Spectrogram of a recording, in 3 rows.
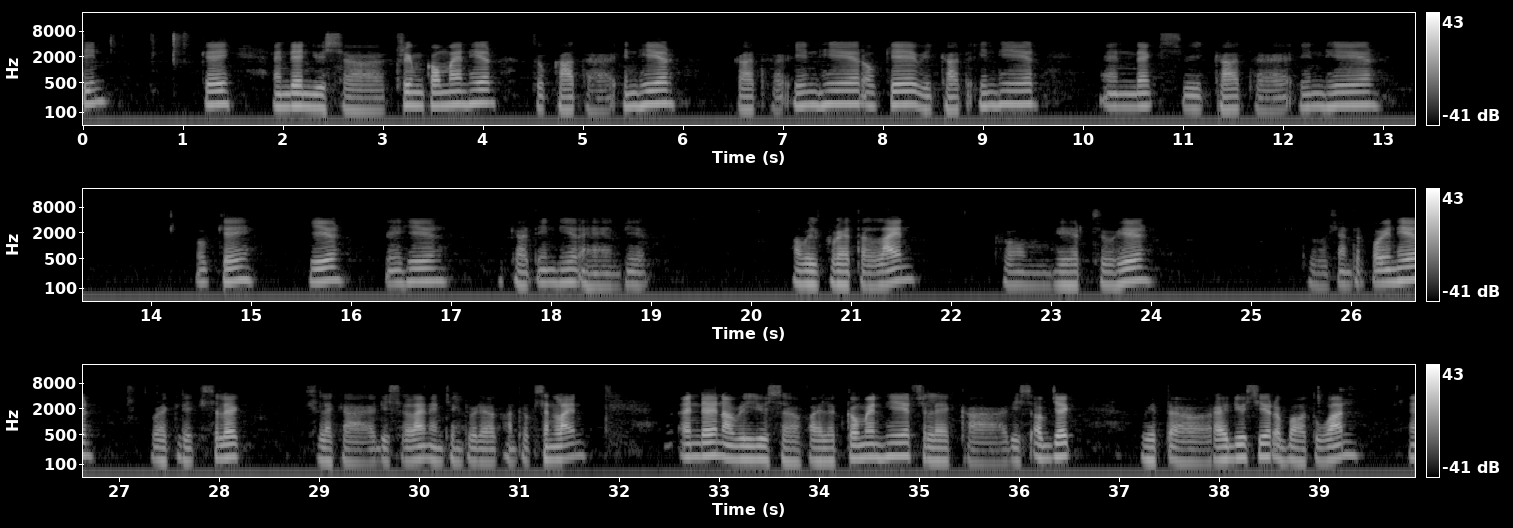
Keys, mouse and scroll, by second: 0.0-0.2 typing, 0.8 Return, 3.6-19.4 drag, 19.4 scroll down 1, 19.6-21.2 scroll up 1, 21.2 click, 23.9 scroll down 1, 24.2 middle click, 24.7 scroll down 1, 26.5 click, 27.2 right click, 27.8-31.8 drag, 31.8-32.3 scroll down 1, 33.1 click, 34.1 click, 38.9 1.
